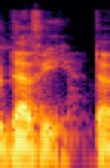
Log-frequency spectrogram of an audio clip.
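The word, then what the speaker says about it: Devey: um offensive lineman jordan devi divi was called as well i've heard it's pronounced like heavy so so devi okay i was curious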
